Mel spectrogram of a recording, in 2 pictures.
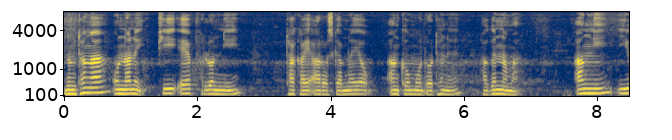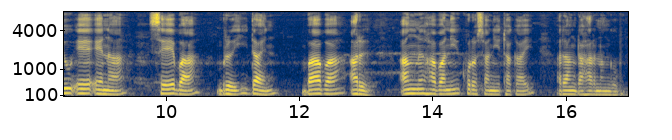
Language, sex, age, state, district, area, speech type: Bodo, male, 30-45, Assam, Kokrajhar, rural, read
